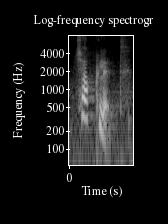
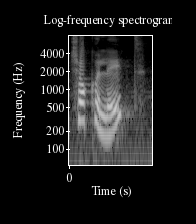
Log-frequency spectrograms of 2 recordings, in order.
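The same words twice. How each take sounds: First: It is said with two syllables. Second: It is said with three syllables. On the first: The speaker calls it right. "two syllabic words" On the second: The speaker calls it wrong.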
